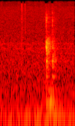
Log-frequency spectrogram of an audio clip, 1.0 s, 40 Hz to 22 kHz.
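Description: Two quick clicks of the F4 key on a computer keyboard land close together, sharp and near, in a quiet room.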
